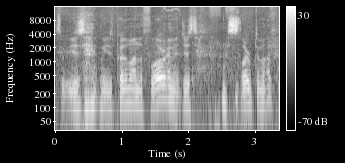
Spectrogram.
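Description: A man's voice: medium pitch, moderate pace, darkish tone, a little hiss or hum. A man co-hosting a podcast, telling stories in casual chat while walking outside, wry and laughing mid-sentence. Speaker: podcast co-host. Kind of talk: casual storytelling chat outdoors.

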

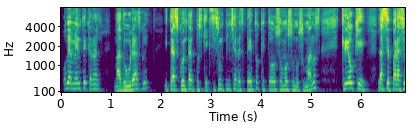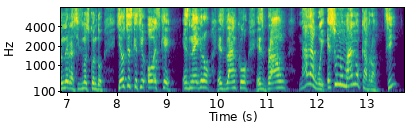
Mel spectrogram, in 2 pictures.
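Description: A Mexican man co-hosts a podcast, chatting casually with a Mexican accent. His voice is on the high side and darkish, fairly quick, with lively intonation. He talks in heavy slang and swears emphatically.

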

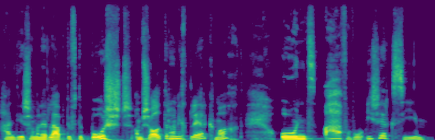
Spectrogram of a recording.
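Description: A woman hosting a casual chat, telling stories with quick asides. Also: mid-range voice, darkish tone. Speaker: host.

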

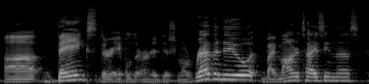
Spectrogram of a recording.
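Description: A man talking fast and casually as he walks through an investment analysis, with plenty of fillers and asides. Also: on the high side, very animated, a bit bright. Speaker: investing video host. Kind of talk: casual stock analysis talk.

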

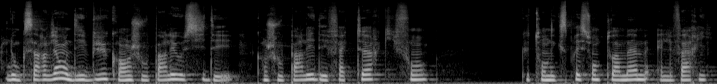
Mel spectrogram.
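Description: A young podcast host whose first language is French thinks aloud on her personal show, soft and confiding, at times dropping almost to a whisper. Her warm, mellow voice stays at a middle pitch with little pitch movement, and she sounds reflective and unhurried, sharing her own thoughts with listeners.

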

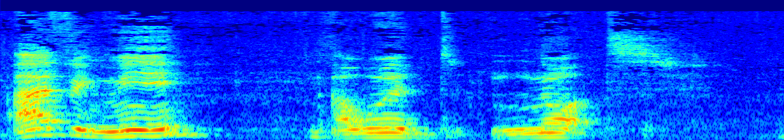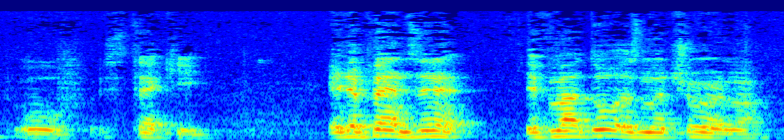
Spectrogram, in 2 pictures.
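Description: A man's voice: medium pitch, lively intonation, unhurried. A man, co-hosting a podcast in casual chat full of slang and laughter. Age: early 20s. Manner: laughs often, heavy slang. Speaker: podcast co-host. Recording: distant mic.

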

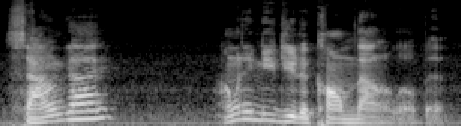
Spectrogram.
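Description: A young man cohosting a comedy podcast, animated and mock-dramatic. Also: on the high side, a little fast, creaky, a crowd in the background.

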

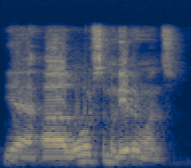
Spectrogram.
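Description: A man's voice: medium pitch, steady tone, fairly quick, warm tone. A man co-hosting a podcast in casual chat, telling stories in a rambling, stop-start way. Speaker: podcast co-host. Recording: echoey room.

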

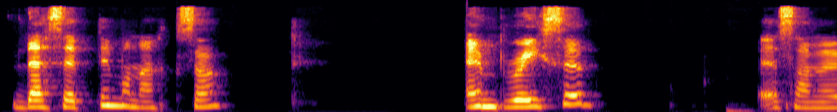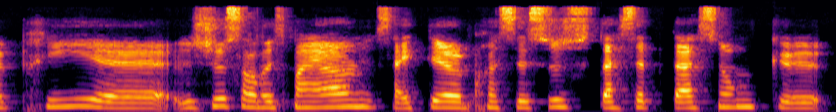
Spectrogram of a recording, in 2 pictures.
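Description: A woman co-hosting a podcast, speaking in a reflective, personal way with brief hesitations in a casual chat. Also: medium pitch. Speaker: podcast co-host.

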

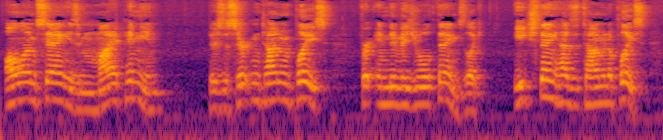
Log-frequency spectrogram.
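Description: A man's voice: on the high side, brisk. A young man co-hosting a podcast, joking casually and profanely with friends. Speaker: podcast co-host. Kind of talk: casual banter among friends.

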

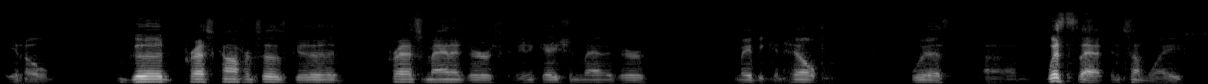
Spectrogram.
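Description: A man co-hosting a casual podcast chat, talking in a measured, reflective way that often trails off softly. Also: on the low side, level tone. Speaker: co-host.

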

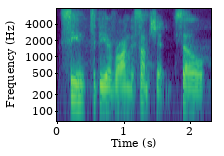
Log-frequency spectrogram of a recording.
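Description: A man's voice: medium pitch, fairly even intonation, normal speed, a little mellow, lo-fi sound. A man co-hosting a casual motorsport podcast, eager and talking over the others. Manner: enthusiastic, talks over others. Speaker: podcast co-host.

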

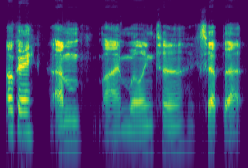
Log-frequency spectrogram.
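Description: A man's voice: on the low side, big pitch swings, moderate pace, bright, forceful tone, clean tone, no room sound, muffled recording. A man playing a tabletop role-playing game, talking through his moves with fillers and the odd swear. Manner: hesitant, swears, many fillers. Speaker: player. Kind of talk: tabletop game play, casual.

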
